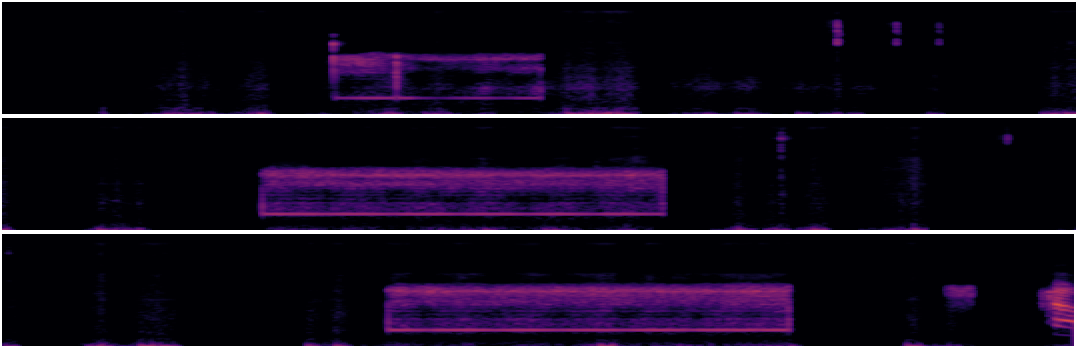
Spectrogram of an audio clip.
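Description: An outgoing telephone call to a football team's training facility: a steady ringback tone sounds three times, each burst about two seconds long, separated by quiet gaps with scattered faint clicks.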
